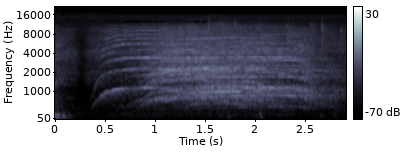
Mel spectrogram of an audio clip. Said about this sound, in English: You're supposed to say at just the right time, but I'll take the hoot and the hollering.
